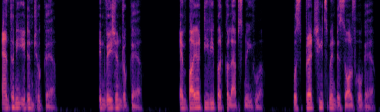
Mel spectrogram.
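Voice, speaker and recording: A man with an Indian accent reading scripted documentary narration in measured, emphatic short phrases. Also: on the low side, darkish tone, no echo, studio quality.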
